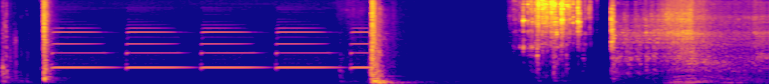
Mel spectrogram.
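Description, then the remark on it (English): A car door thumps, then a warning chime repeats in four steady pulses until a second door slam. A starter briefly cranks before the engine catches and settles into a steady rumble. “Now let's get in the car.”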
